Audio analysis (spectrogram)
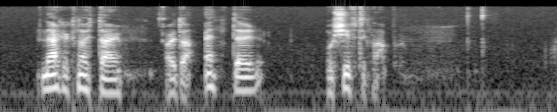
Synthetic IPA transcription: mæːkəkʰnœt̪əɹʔœ̰ʏd̪ɑ̰ɛnt̪əɹ | oːʃɪft̪əkʰnɑ̰p

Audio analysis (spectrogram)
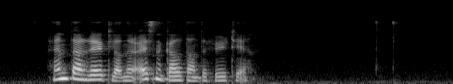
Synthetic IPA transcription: hɛnt̪anɾeːklanɛɹʔɑ̰ɪjsnkʰalt̪and̪əfiɹʈʰḭːə̰

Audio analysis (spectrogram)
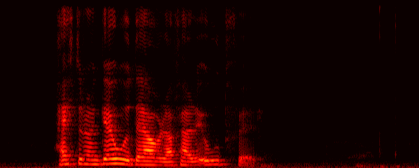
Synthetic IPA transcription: hɛjht̪ʏɾœncewɪt̪ɛːvɪɾafaːɾɪuːt̪fɪ̰ɾ̥

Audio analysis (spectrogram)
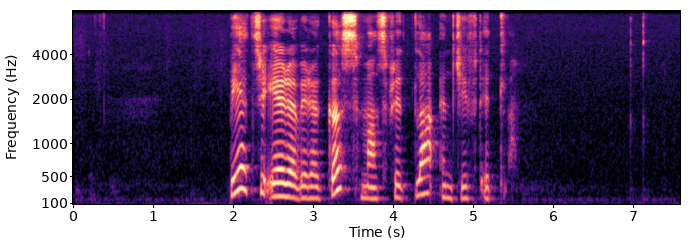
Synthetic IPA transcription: b̥eːt̪ɾəʔɛɹaʋeːɾaɡœsmansfɾɪt̪laʔɛnd͡ʒɪft̪ɪt̪la

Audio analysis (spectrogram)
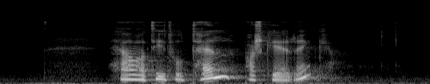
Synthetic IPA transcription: hæːʋɑːt̪ʰiːd̪hʊt̪ʰɛlpʰɑʃkʰḛːɾɪŋɡ̥

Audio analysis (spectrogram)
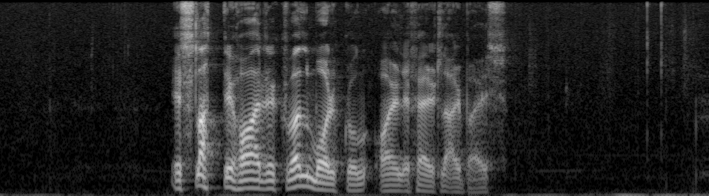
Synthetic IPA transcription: eslɑt̪iɦɑːɾəkʰʋœlmɔɾɡʊno̰ːɳifeːɾət̪ʰl̩ɑ̰ɾbæ̰ɪəs

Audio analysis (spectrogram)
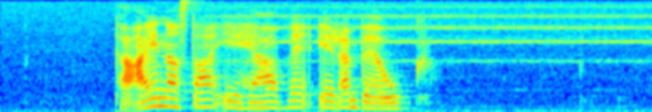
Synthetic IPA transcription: θʰa̰ʔa̰jnast̪aʔɛɦaːvɪʔɛɾajnbewk

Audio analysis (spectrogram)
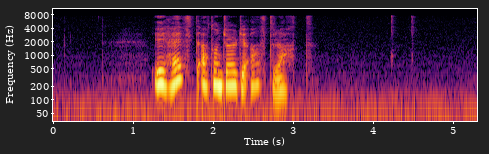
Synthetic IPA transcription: ɛɦɛl̥t̪a̰t̪hʊnt͡ɕœɹd̪ɪʔal̥t̪ɹaht̪

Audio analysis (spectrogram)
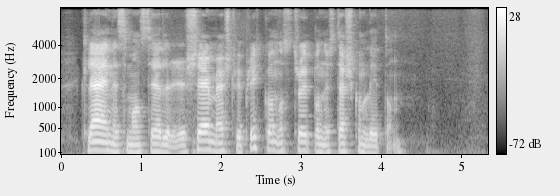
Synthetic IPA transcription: kʰlæɪnəsmɑnst̪eləɾɪʃeːɹmɛʃt̪ʰʋiːpʰɾɪkːɔnoːst̪ɾɔʏpoːnʏst̪ɛʃkɔnliːt̪ʰɔ̰n

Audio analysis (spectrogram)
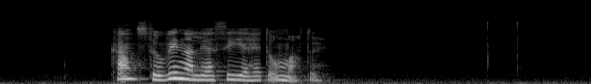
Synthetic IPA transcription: kʰanst̪ʰuwʋiːnalɪasiːjaɦɛt̪aʊmːɑ̰t̪ʊɹ

